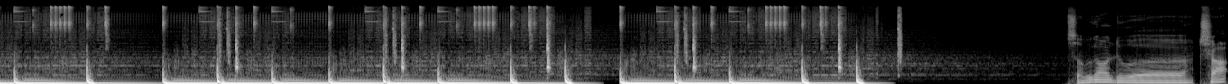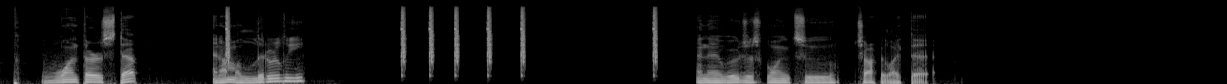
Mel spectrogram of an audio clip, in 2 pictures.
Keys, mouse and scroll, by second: 1.2 space, 1.6 space, 2.9 space, 3.2 space, 5.9 space, 6.2 space, 8.7 space, 13.6-14.0 scroll up 1, 14.0 right click, 16.5 double click, 19.1 ctrl+click, 20.2 right click, 22.4 ctrl+click.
